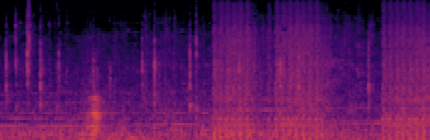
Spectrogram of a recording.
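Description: Rapid gunfire bursts in the video game Resident Evil Revelations, sharp repeated shots rattling over dense, continuous game noise.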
